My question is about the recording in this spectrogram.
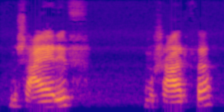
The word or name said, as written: mish3aarfa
